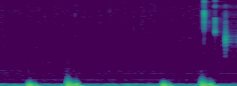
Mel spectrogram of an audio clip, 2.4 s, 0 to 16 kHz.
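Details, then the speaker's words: Acted ASMR check-up, stethoscope under the shirt with deep breaths: two slow lub-dub heartbeats, about 45 a minute, with steady low hum; normal heart sounds. "And I will just take a few listens again. Okay, great. So now we're done that part and there was nothing to worry about. It's totally normal."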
